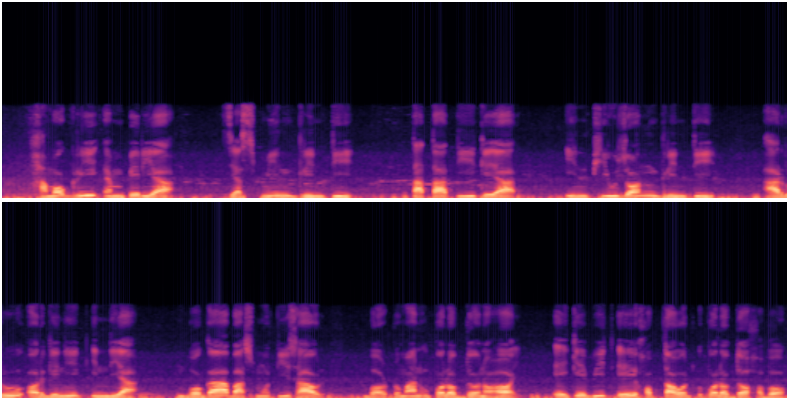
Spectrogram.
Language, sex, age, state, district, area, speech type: Assamese, male, 18-30, Assam, Nalbari, rural, read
